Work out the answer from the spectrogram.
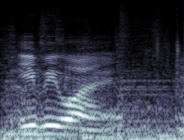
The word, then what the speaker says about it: Eby: EBY, like Debbie without the D. Okay. Like Abby with an E.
